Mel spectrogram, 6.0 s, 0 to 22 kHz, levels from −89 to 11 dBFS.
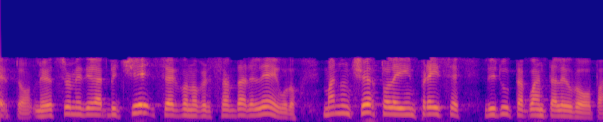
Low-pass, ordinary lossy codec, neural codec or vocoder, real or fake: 3.6 kHz; MP3, 32 kbps; codec, 24 kHz, 0.9 kbps, WavTokenizer, small release; fake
